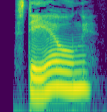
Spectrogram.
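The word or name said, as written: STÆREUNGE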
